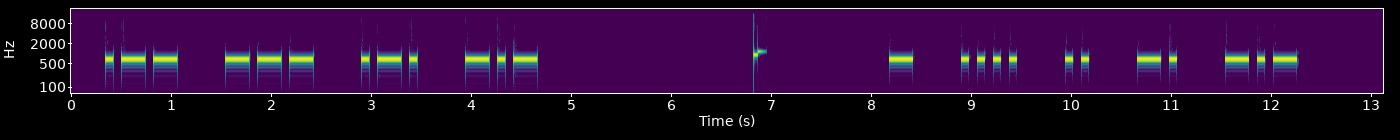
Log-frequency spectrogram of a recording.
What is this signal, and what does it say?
Morse code, heard as a keyed tone, about 15 wpm, spaced as for 11 wpm, 700 Hz. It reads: WORK THINK
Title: 2x Character Spacing - Top 500 Words - 15wpm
